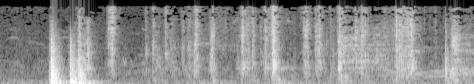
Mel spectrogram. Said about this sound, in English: There. I've locked the door and barred the shutters.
